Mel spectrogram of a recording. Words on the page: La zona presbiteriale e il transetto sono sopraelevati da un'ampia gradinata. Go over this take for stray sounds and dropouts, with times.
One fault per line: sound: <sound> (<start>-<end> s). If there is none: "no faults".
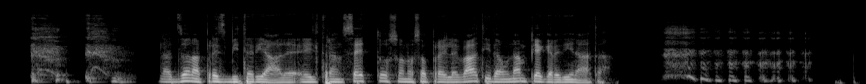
sound: cough (0.3-1.4 s)
sound: laugh (6.6-8.2 s)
